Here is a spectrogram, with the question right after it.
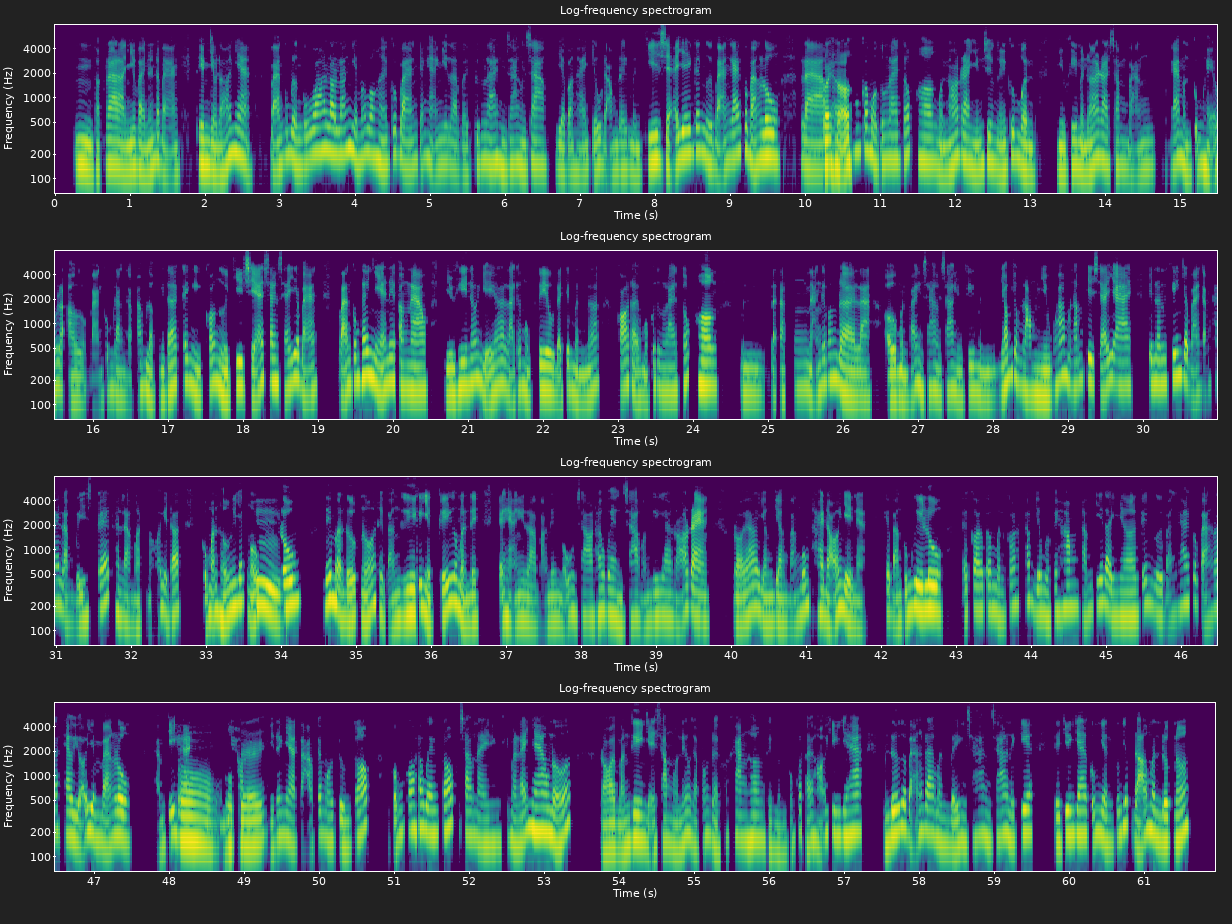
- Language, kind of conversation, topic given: Vietnamese, advice, Vì sao tôi thường thức dậy vẫn mệt mỏi dù đã ngủ đủ giấc?
- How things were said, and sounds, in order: "làm" said as "ừn"; "làm" said as "ừn"; "làm" said as "ừn"; "làm" said as "ừn"; tapping; "làm" said as "ừn"; "làm" said as "ừn"; "làm" said as "ừn"; "làm" said as "ừn"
